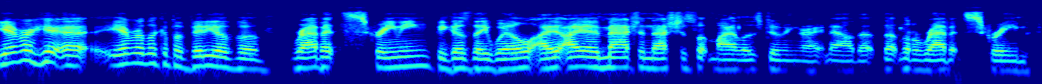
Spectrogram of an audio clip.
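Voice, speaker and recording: A man's voice: medium pitch, fast, hardly any pauses, pushed and bright, no echo, lo-fi sound. A man playing a tabletop game, chatting casually and jokingly in a wry, chuckly way.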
